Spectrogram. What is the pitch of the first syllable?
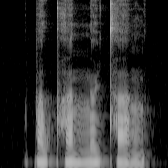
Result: low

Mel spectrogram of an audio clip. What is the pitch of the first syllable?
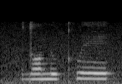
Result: low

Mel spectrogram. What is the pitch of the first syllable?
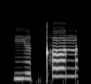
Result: rising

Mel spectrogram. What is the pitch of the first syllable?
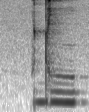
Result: high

